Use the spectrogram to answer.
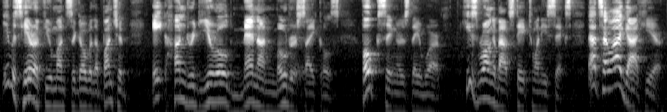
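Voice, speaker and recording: A man's voice: medium pitch, sing-song, normal speed, pushed and bright. A man voicing an eccentric, brusque and impatient grown man in a children's novel, speaking emphatically and dismissively. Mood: scornful. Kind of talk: children's novel read-aloud.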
